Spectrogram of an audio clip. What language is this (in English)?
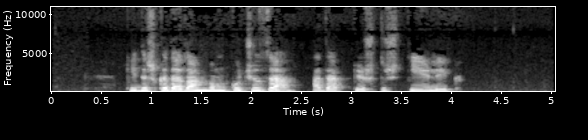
Mari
